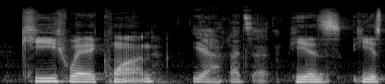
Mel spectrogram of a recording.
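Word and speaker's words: Ke Huy Quan: I tried to look up how to pronounce it. I looked up a YouTube video. I think it's Key Wake Quan.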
